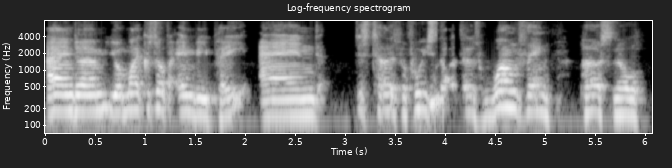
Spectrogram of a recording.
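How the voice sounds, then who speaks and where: A man hosting an online tech meetup, talking casually with a croaky voice and a joking manner. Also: a little high, moderate pace, a little hiss or hum. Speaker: host.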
